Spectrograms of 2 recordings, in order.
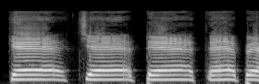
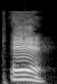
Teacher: खे में वायु ज्यादा है तो खे कहलाएगा महाप्राण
